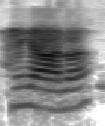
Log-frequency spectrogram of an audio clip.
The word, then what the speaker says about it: Gianna: Because I keep saying Gianna, but I mean, I know I'm not saying it right. It's Gianna.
